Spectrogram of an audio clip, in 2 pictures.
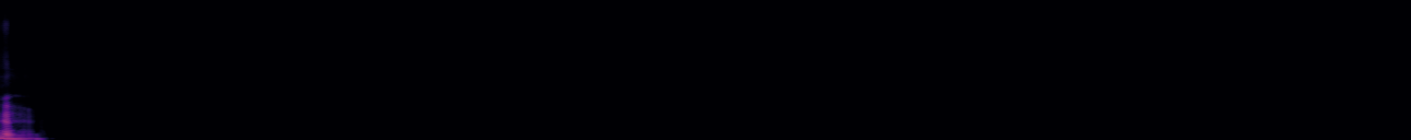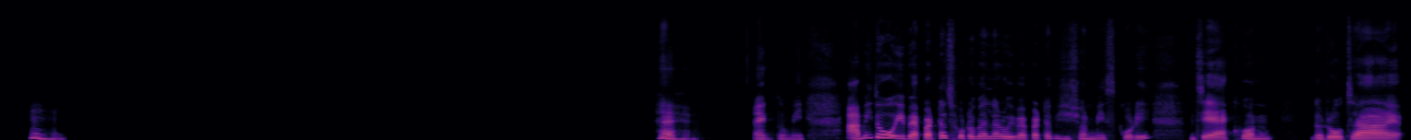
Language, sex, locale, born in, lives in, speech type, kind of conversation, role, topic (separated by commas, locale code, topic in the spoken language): Bengali, female, bn-BD, Bangladesh, Bangladesh, conversation, unstructured, none, আপনি কী মনে করেন, সমাজে একতা বজায় রাখা কেন জরুরি?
